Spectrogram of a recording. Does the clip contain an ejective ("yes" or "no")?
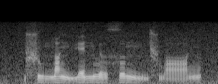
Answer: no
